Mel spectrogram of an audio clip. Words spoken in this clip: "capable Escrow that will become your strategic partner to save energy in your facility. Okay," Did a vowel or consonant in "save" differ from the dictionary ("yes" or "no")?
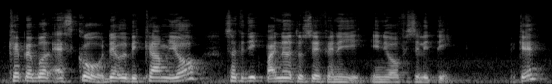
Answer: yes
